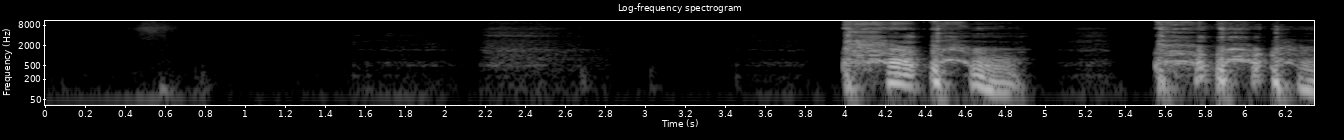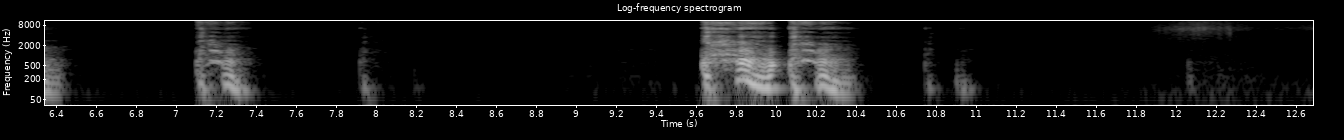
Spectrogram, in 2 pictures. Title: Cross Dressing Coughing 121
